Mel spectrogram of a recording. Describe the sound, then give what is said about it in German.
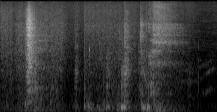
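A pet cat coming in and wanting attention meows a few times in short, soft cries clustered together, with a sharper sound near the start, quiet, and no talking over it. “kommen die Katzen und wollen auch ja.”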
